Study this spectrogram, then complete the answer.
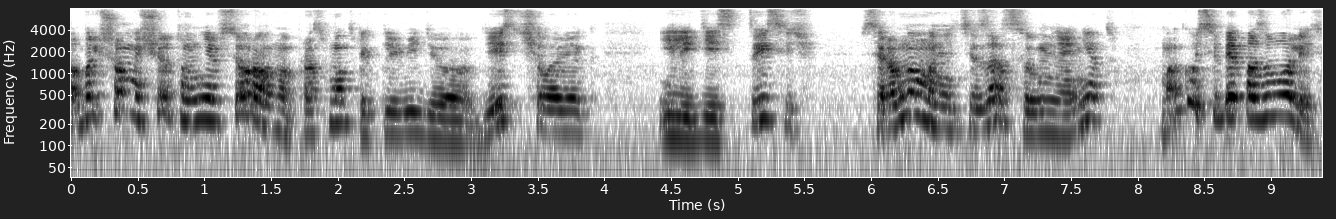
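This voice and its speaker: Pitched high, a man's voice swings very widely in pitch. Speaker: gas mask and respirator collector. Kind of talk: casual talk to camera. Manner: slow.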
